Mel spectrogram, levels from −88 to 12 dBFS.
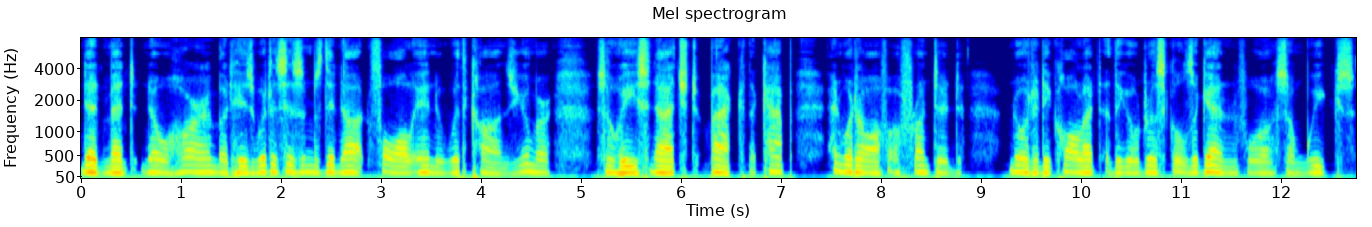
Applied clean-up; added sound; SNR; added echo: none; none; none; none.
